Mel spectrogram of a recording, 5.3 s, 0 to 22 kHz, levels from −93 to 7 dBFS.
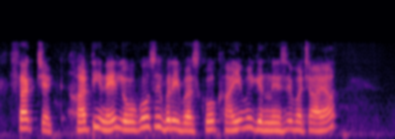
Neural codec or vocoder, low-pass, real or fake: codec, 16 kHz, 2 kbps, FunCodec, trained on Chinese and English, 25 frames a second; 7.2 kHz; fake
